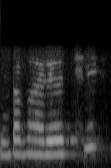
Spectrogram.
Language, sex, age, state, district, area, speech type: Odia, female, 30-45, Odisha, Jajpur, rural, conversation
